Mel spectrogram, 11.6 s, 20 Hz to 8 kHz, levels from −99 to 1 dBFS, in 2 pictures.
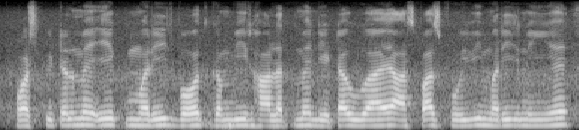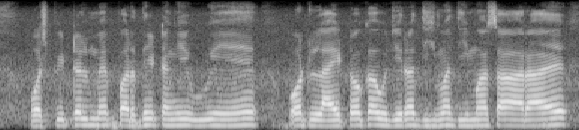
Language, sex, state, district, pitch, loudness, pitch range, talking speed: Hindi, male, Bihar, Darbhanga, 140 Hz, -14 LUFS, 135-145 Hz, 165 wpm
